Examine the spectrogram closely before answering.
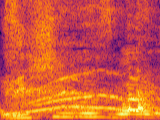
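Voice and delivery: high, breaking with laughter; can barely get the words out for laughing; laughing while telling. Real, not acted.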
